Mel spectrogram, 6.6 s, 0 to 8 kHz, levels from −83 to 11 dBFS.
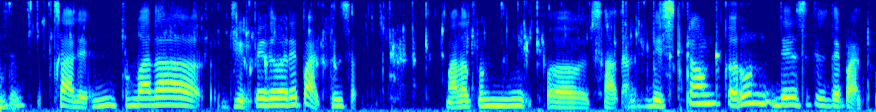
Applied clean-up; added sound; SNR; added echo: neural diffusion model UNIVERSE++.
